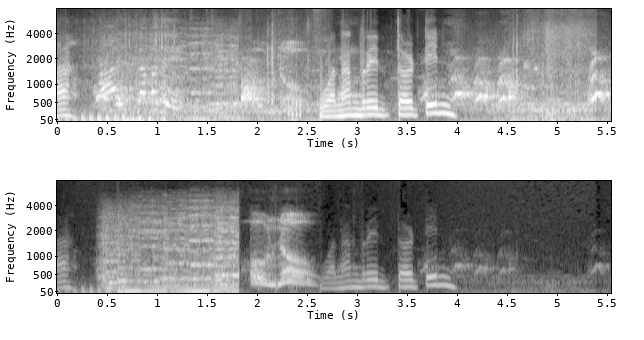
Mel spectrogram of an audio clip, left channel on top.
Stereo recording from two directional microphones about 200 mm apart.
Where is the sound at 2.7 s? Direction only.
20° left (ahead or behind).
